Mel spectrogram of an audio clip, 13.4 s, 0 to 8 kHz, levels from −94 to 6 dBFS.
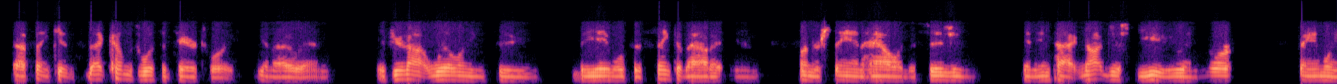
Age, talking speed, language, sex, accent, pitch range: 50-69, 155 wpm, English, male, American, 90-110 Hz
